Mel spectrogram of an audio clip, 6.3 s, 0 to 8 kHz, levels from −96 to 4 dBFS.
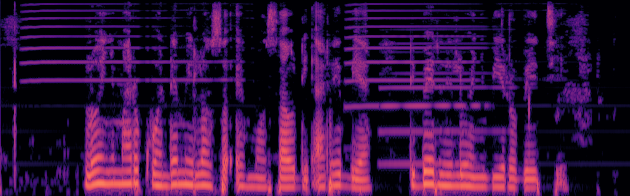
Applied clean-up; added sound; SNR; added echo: classical method spectral subtraction.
